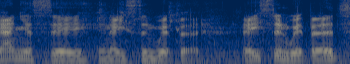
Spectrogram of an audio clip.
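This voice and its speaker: Fairly slowly, a man with an Australian accent speaks at medium pitch in a bright, sharp tone. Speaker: vlogger. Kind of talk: reading signs aloud.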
